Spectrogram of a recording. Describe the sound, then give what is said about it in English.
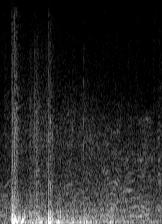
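Fireworks at a stadium: two sharp, loud bangs in quick succession, then a lingering low rumble and faint crackle as the bursts fade. “as the fireworks continue here at the LP Field”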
